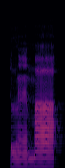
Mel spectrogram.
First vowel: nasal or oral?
nasal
